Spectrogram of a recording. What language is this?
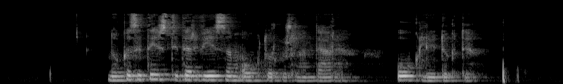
Mari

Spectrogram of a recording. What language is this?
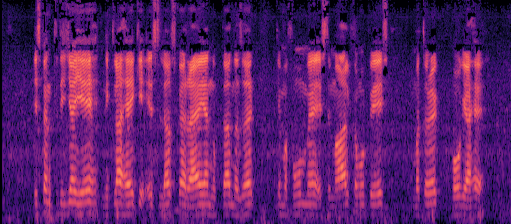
Urdu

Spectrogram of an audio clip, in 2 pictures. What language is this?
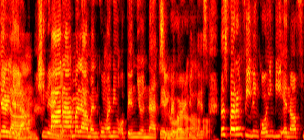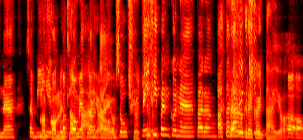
Filipino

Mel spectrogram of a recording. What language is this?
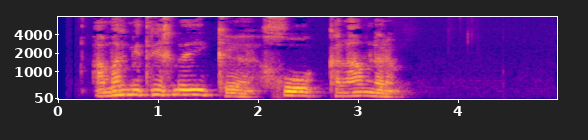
Pashto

